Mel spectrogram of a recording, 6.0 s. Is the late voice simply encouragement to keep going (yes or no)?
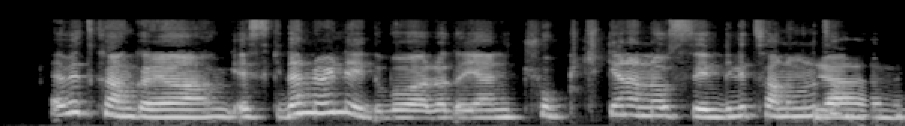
yes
